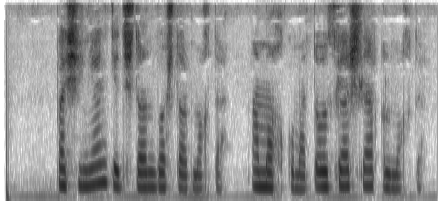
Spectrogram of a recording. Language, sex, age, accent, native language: Uzbek, female, under 19, Toshkent viloyati, Uzbek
